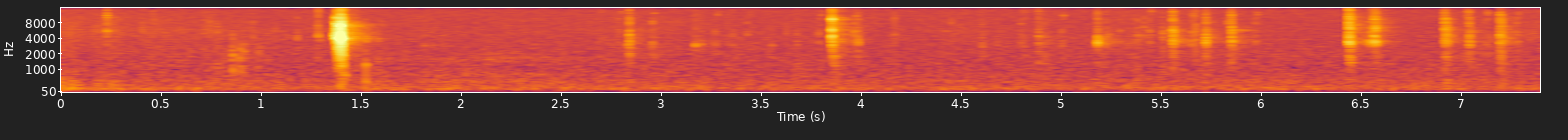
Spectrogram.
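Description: Sparse, quiet clicks of keys on a computer keyboard, irregular and isolated taps with one louder click early on, in an otherwise silent room.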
